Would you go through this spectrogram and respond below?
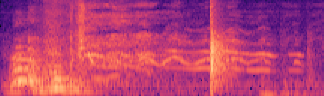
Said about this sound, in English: Oh, boy. There's a dog.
